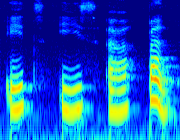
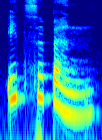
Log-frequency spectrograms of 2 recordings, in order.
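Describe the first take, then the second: First: It and is are said as separate words. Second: It and is merge into one contracted syllable. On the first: "giving each finger a word" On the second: "to show the contraction"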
